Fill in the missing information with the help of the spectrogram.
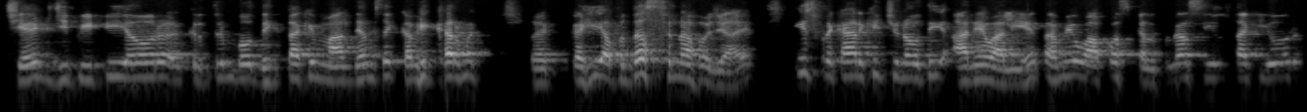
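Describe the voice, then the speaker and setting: Man, high voice, formal panel speaker, ornate delivery, echoey hall. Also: normal speed, lo-fi sound. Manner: elevated, Sanskritized oratory. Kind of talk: formal literary speech. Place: festival hall.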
